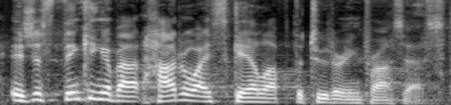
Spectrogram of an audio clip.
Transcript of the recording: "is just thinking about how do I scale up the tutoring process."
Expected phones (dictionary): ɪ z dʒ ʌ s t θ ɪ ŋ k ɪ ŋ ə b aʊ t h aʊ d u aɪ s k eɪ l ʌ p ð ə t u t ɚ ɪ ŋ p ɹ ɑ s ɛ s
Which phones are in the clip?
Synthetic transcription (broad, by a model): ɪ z dʒ ʌ s t θ ɪ ŋ k ɪ ŋ ə b aʊ t h aʊ d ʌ aɪ s k eɪ l ʌ p ð ə t u t ɚ ɪ ŋ p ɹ ɑ s ɛ s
